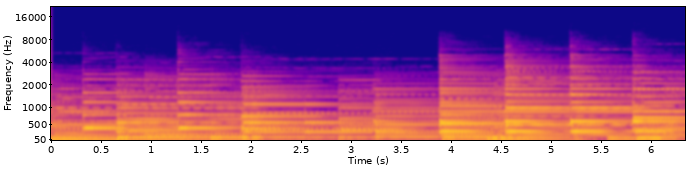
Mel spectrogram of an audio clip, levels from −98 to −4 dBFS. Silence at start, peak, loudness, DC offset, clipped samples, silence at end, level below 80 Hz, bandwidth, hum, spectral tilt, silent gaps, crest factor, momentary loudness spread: 0 s; -2 dBFS; -20 LUFS; under 0.1%; under 0.1%; 0 s; -36 dBFS; 6.2 kHz; none; -9.5 dB/octave; none; 16 dB; 9 LU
